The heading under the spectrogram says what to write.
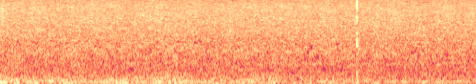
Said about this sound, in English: You shouldn't be out here in this storm.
